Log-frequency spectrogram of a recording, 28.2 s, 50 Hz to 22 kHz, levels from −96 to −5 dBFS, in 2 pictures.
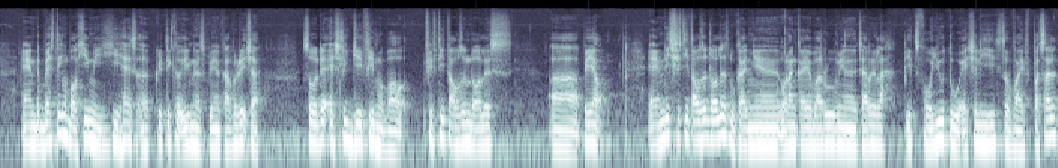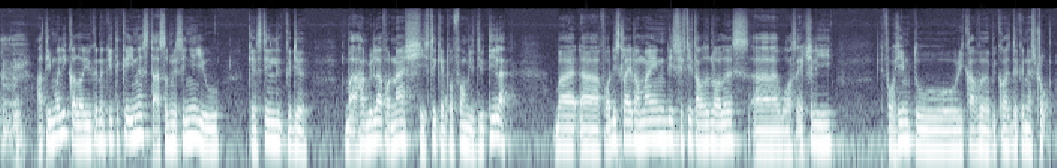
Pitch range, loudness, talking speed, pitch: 110-130 Hz, -11 LUFS, 175 wpm, 115 Hz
